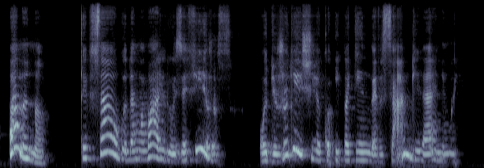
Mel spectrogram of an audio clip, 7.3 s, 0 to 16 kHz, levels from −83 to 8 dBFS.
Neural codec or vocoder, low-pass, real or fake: codec, 32 kHz, 1.9 kbps, SNAC; 14.4 kHz; fake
